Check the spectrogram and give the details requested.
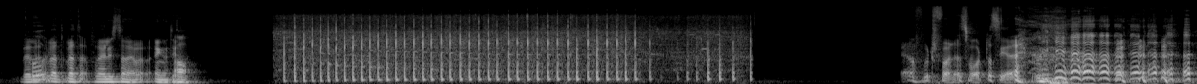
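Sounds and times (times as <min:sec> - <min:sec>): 
speech: 0:00.2 - 0:02.1, 0:09.3 - 0:11.9
shoebill clattering its bill: 0:02.8 - 0:07.6
laughter: 0:10.2 - 0:11.9.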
